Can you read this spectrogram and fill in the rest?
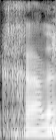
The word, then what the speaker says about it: challah: Challah.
